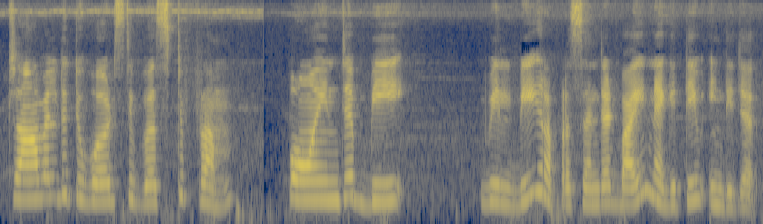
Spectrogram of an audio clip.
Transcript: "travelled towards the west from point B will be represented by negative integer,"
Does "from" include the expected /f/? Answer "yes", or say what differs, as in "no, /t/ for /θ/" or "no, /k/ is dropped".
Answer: yes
